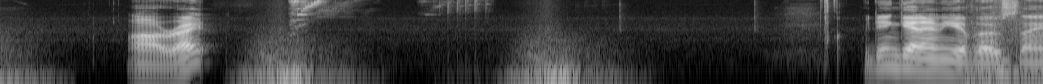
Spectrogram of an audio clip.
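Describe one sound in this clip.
Coins jingle quickly as a score counts up.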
